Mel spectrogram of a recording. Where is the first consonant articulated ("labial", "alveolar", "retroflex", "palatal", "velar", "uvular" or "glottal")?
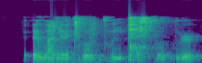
glottal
